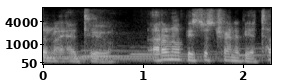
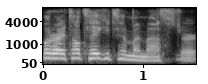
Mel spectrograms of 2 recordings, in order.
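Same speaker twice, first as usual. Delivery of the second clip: put-on Irish accent, higher and louder; 7 semitones higher, 7 dB louder than usual. Narrating a character who puts her hand on Adon's arm, Irish accent. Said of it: "That's more Irish than before".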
